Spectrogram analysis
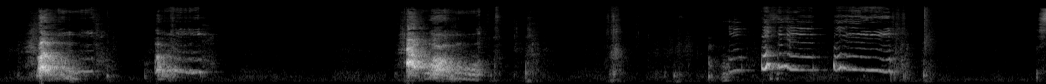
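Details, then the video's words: Boston Terrier barking and dancing for a toy indoors: loud sharp barks at intervals, then two longer, higher whining yelps, with a person's commands between them. "Boston terrier dancing/barking for toy"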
